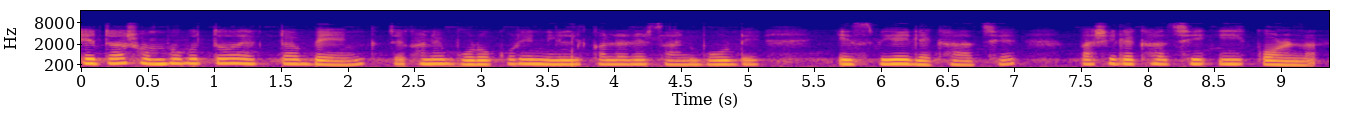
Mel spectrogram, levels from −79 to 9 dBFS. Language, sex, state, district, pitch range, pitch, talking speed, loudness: Bengali, female, Tripura, West Tripura, 225-250 Hz, 240 Hz, 130 wpm, -16 LUFS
